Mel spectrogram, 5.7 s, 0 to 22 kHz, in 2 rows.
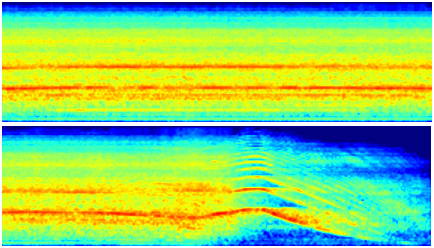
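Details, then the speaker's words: Rastar 1/14 Porsche 911 GT2 RS Clubsport RC car, first run breaking in a newly fitted gear after repair: high gear whine holds, wavers, then drops as the motor winds down; teeth bent, gearbox sidewall damaged, gear stripped. "well I think that gear didn't work yep sounds like the teeth bent"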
